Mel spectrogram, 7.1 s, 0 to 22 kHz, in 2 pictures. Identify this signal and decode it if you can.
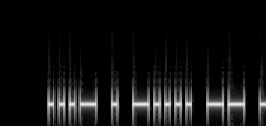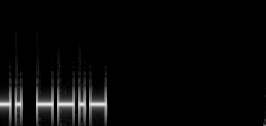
Morse code, heard as a keyed tone, about 17 wpm, 700 Hz. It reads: VE6MNQ
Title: DXCC-100 Call Signs - 6 Characters - 17wpm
